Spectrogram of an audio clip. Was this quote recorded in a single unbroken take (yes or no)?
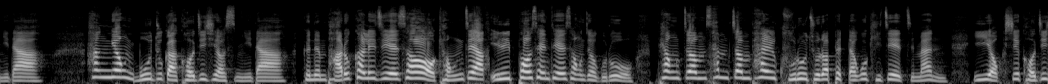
no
